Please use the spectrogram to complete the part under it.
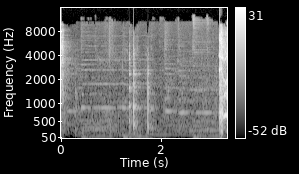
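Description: Metal lid set onto a cooking pot of Lahori paaye, a few light metallic clinks and taps followed by a brighter ringing clank at the end, close and otherwise quiet.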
